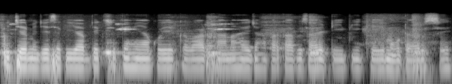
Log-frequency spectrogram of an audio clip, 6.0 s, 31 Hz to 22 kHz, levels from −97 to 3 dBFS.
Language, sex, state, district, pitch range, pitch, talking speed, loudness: Hindi, male, Bihar, Kaimur, 110-115 Hz, 110 Hz, 200 wpm, -20 LUFS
